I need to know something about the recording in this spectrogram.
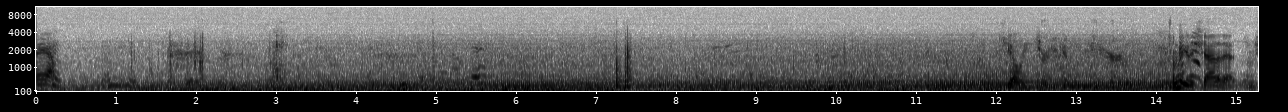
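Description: Water sloshes and splashes around a child wading.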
